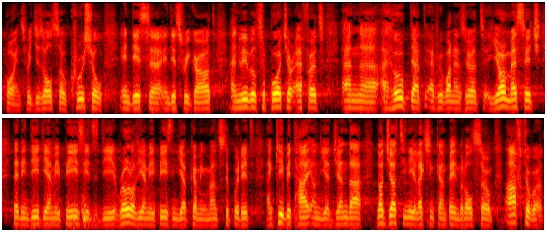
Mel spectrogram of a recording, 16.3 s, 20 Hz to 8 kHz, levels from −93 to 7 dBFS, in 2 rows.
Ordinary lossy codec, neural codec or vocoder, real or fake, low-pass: none; none; real; none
